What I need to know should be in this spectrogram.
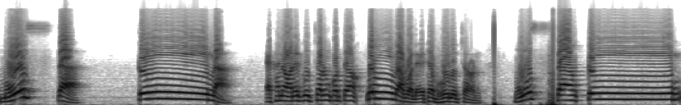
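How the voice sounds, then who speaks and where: A man with a Bangladeshi accent teaching Quran reading, spelling out each letter and vowel and then repeating the syllables in a slow recitation lesson. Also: sits high, darkish tone.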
